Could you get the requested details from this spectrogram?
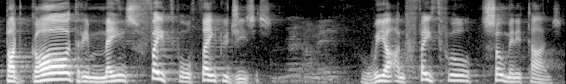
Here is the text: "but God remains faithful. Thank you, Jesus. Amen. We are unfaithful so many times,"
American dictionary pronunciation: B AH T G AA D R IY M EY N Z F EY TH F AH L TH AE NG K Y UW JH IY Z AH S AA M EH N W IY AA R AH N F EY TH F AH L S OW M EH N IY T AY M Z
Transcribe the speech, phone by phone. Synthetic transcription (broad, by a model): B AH T G AA D R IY M EY N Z F EY TH F AH L TH AE NG K Y UW JH IY Z AH S W IY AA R AH N F EY TH F AH L S OW M EH N IY T AY M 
